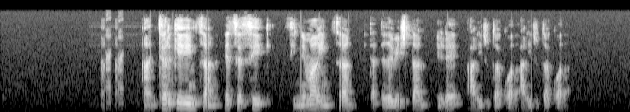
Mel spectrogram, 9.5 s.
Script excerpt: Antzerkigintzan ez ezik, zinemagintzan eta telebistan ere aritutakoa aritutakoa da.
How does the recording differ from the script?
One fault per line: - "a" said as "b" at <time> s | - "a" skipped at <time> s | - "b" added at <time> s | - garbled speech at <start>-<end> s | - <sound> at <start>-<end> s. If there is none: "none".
- laugh at 1.5-1.9 s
